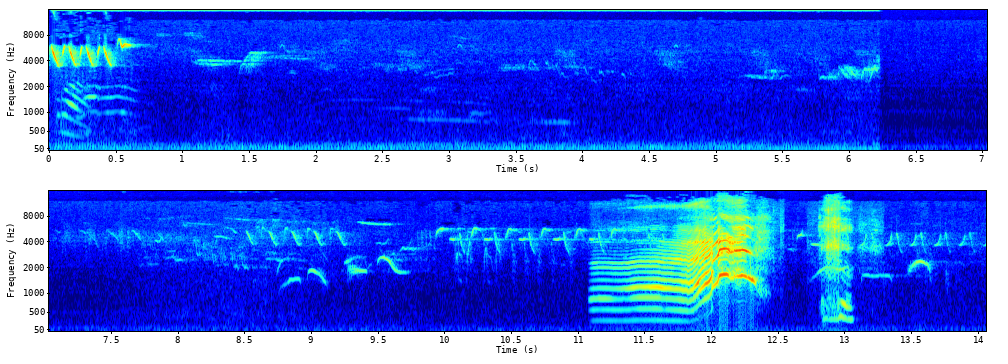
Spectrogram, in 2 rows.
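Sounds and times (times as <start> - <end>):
high warbling bird trill: 0.0 - 6.2
faint bird chirps: 0.0 - 6.3
faint outdoor background: 0.0 - 14.0.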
